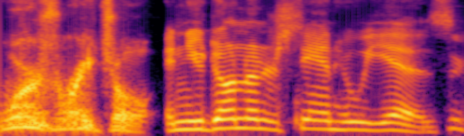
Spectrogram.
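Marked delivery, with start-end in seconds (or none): 0.0-0.7 muffled, as if mouth full of marbles. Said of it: "marbles in his mouth and is like".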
